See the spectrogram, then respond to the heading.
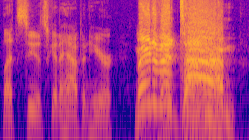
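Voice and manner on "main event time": loud, high announcer yell; big arena call for the main event; hyped shout. Acted. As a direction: belt it out like a ring announcer. Commentator hyping the main event.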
